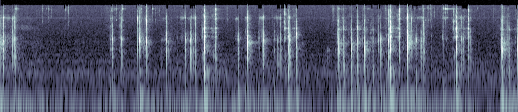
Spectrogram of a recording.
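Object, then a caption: Mechanical keyboard with plastic keycaps. Fingertips of both hands type continuously on a dark metal-cased mechanical keyboard with white and pastel plastic keycaps. Quick, sharp, bright clacks come in irregular bursts with brief pauses, each dying away almost instantly, with little low end.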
